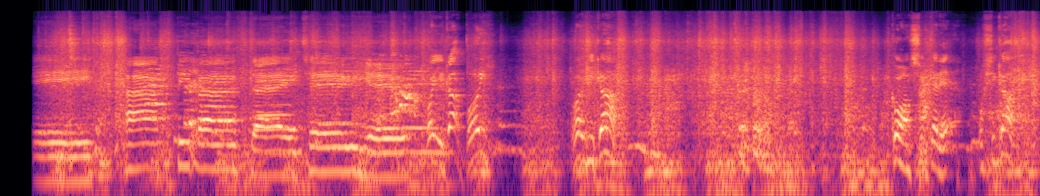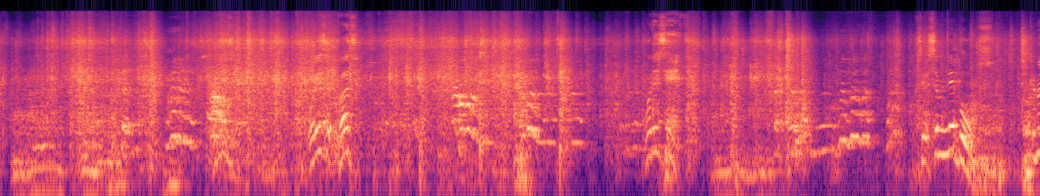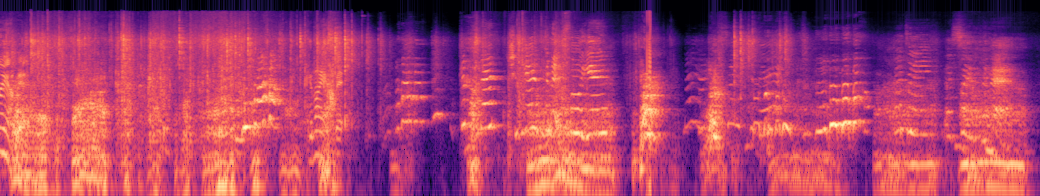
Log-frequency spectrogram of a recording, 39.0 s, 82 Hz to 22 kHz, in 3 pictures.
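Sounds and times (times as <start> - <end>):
wrapping paper crinkling and tearing: 0.4 - 36.4
dog yipping: 34.0 - 35.1.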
